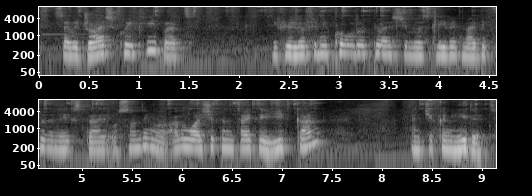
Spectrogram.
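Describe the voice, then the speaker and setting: Music plays in the background as a woman speaks at a medium pitch with ordinary pitch variation. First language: Afrikaans. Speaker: art teacher. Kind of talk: tutorial. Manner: halting.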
